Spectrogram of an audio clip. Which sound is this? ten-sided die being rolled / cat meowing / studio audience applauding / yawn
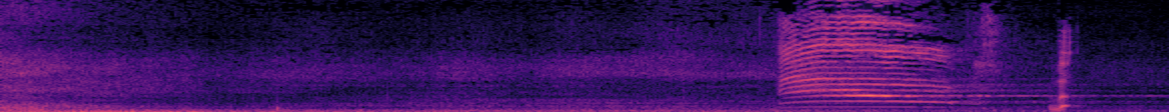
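cat meowing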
